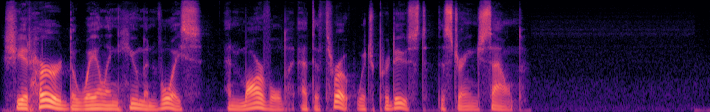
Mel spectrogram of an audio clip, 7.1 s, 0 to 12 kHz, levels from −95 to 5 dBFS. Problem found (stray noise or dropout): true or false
false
